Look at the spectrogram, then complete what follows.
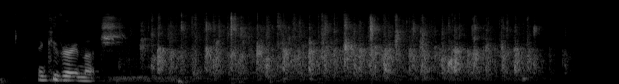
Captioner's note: applause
